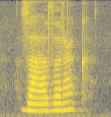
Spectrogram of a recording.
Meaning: miracle
- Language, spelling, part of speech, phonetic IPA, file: Czech, zázrak, noun, [ˈzaːzrak], Cs-zázrak.ogg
